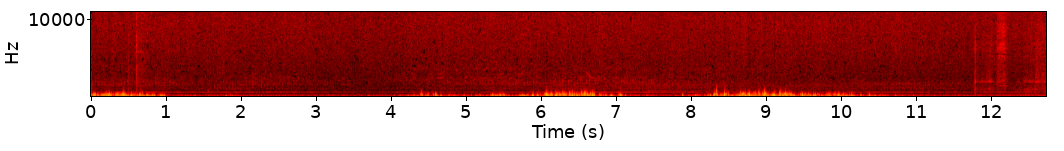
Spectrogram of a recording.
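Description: Wind buffeting a phone's microphone: low rumbling gusts that come and go three times, with a faint steady tone underneath.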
